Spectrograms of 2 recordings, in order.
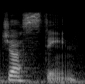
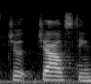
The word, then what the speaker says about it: jousting: the right spot, just at the right second, pronouncing justine, jousting.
